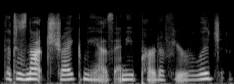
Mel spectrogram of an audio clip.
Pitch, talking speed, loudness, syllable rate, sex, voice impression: 225 Hz, 280 wpm, -20 LUFS, 6.7 syllables/s, female, feminine, slightly young, slightly soft, cute, calm, friendly, kind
